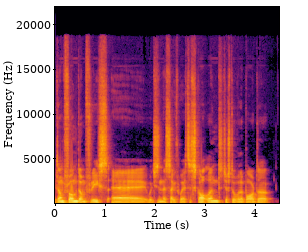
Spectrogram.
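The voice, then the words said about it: Scottish accent. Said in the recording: “you've got a Scottish accent”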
